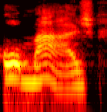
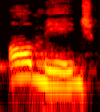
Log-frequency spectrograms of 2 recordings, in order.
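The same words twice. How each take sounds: First: "homage" as oh-MAHZH; French-style pronunciation. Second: "homage" as OM-ij; anglicised pronunciation. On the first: Teacher offering another reading, "homage" as French oh-MAHZH. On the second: Teacher offering one reading, "homage" as OM-ij. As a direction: stress the first syllable of "homage", ending in -ij. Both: Shown as a demonstration. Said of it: "pay homage or homage".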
